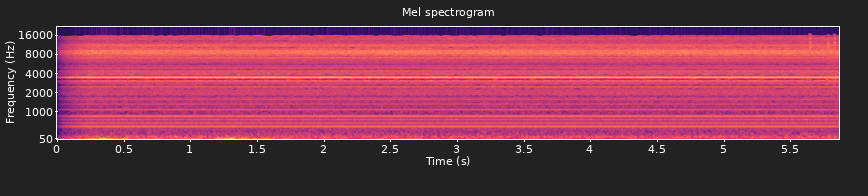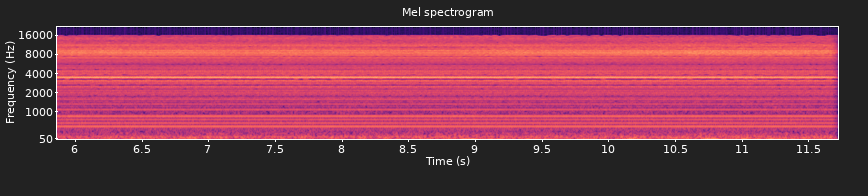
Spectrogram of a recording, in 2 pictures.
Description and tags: junction-box-2 trimmed normal
Trimmed and normalized using Audacity.
buzz, electric, field-recording, hum, junction-box, machine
